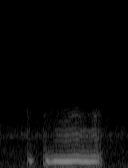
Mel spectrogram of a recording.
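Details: Chihuahua asleep, giving a brief faint catch followed by one long, even, whistle-like snore held for about a second, steady in pitch and loudness, in a quiet indoor setting.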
